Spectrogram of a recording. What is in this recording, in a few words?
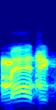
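"Magic", English, USA; CallSign; DCS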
